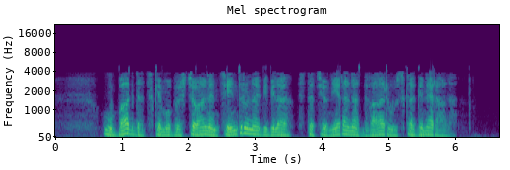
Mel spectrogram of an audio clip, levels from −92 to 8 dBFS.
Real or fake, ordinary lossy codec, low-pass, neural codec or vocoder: fake; AAC, 16 kbps; 19.8 kHz; autoencoder, 48 kHz, 128 numbers a frame, DAC-VAE, trained on Japanese speech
